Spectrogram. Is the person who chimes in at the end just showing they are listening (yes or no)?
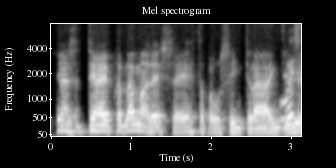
no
